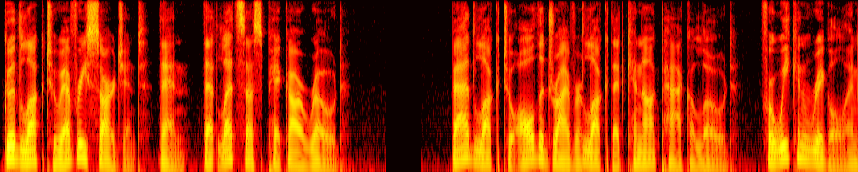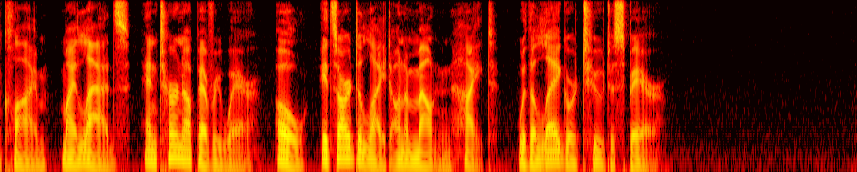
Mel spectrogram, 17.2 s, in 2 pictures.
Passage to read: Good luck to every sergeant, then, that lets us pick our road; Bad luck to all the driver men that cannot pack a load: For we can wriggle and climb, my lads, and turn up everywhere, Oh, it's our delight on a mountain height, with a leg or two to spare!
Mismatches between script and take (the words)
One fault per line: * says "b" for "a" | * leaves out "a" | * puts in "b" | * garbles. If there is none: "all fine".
* says "luck" for "men"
